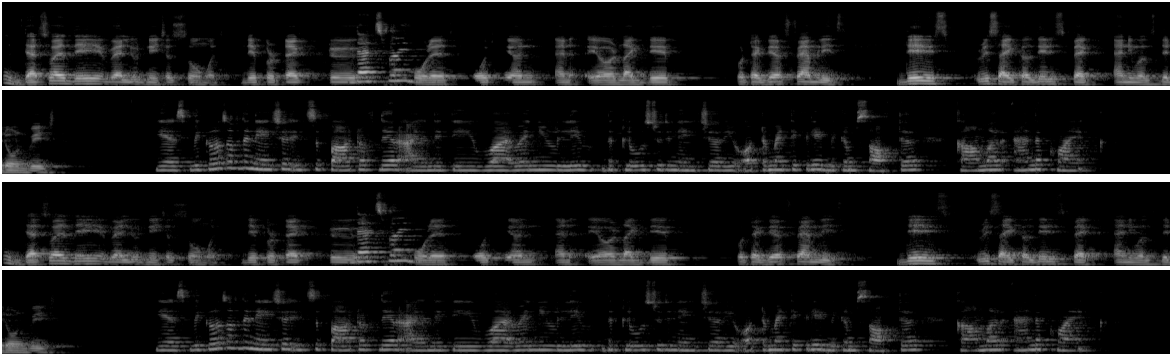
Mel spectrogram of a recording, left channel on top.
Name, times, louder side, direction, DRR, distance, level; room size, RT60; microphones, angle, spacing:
voice 1, 0.0-3.6 4.1-6.7 7.4-8.3 8.9-9.4 9.7-12.2, left 3 dB, 60° left, 1.0 m, -33 dB
voice 2, 3.4-4.2 13.2-22.7, left 3 dB, 15° left, 1.2 m, -38 dB
27.0 x 10.0 x 4.1 m
head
